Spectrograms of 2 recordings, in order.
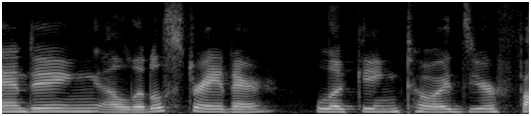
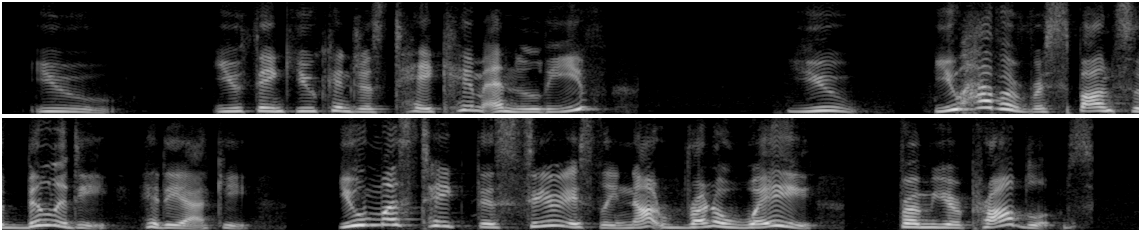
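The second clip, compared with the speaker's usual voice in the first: loud, disbelieving, reproachful voice; 7 dB louder than usual. Storyteller speaks as Hideaki's father, facing Hideaki and the dragon, incredulous father. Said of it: "like incredulous".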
